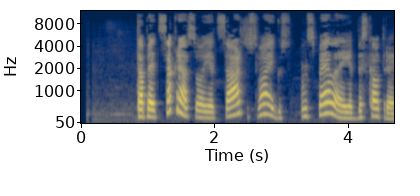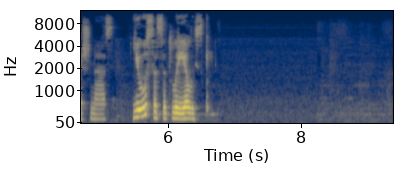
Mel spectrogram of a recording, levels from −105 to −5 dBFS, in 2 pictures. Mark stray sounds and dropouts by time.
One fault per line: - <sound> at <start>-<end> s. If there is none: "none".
none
